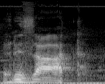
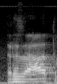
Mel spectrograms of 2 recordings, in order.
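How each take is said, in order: First: The first vowel is a short 'i'. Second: The first vowel is a short 'a'. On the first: The speaker calls it right. "दुरुस्त लफ्ज़ है रिज़ात" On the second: The speaker calls it wrong. "रज़ात गलत है"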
